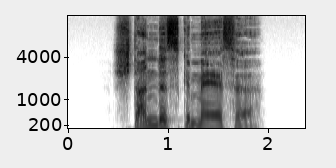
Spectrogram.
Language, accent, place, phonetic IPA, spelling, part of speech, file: German, Germany, Berlin, [ˈʃtandəsɡəˌmɛːsə], standesgemäße, adjective, De-standesgemäße.ogg
- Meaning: inflection of standesgemäß: 1. strong/mixed nominative/accusative feminine singular 2. strong nominative/accusative plural 3. weak nominative all-gender singular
